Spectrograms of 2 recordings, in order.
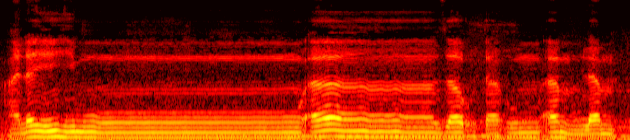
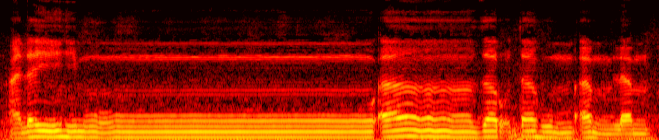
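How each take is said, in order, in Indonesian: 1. Hamzah kedua dilunakkan, tidak dihentikan sepenuhnya. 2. Hamzah kedua menjadi vokal panjang. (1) "silah mim jamak dengan isbaq uh, beserta tashil hamzah yang kedua" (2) "beserta ibdal hamzah yang kedua dengan huruf mad"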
